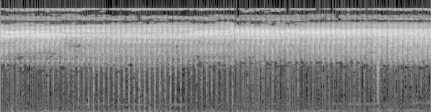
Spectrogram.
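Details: A katydid, found at night, gives a loud, continuous high-pitched buzz made of rapid, rasping pulses.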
